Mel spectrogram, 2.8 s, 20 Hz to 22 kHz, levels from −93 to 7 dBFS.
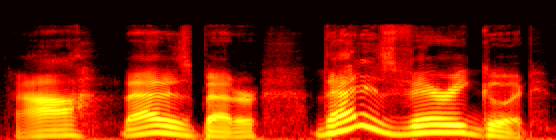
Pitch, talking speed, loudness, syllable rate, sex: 145 Hz, 150 wpm, -16 LUFS, 4.4 syllables/s, male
